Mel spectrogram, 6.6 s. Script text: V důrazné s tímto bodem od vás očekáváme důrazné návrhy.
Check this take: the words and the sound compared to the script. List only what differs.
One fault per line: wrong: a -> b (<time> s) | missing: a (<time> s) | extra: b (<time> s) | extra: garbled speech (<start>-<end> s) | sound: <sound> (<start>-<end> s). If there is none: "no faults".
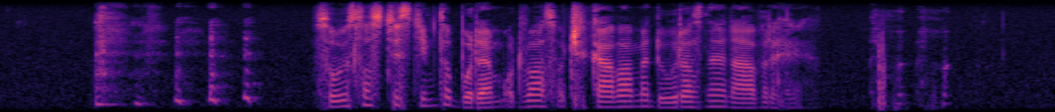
sound: laugh (0.6-1.7 s)
wrong: důrazné -> souvislosti (2.0 s)
sound: cough (5.4-6.0 s)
